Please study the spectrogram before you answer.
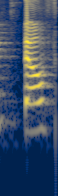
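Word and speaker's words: tough: टप गेला काय ग अहो ते टफ असतं टफ अहो त्याचं स्पेलिंग जरी टी ओ यु जी एच असलं ना तरीसुद्धा टफच म्हणायचं असतं तसंच थ्रू या शब्दाचं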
